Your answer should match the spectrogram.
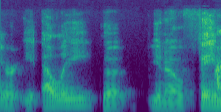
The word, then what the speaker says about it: Ely: remember, is it John Eli or Ellie, the famous. I always thought it was Ely, John Hart Ely, is how I John Hart Ely, learned to pronounce it.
